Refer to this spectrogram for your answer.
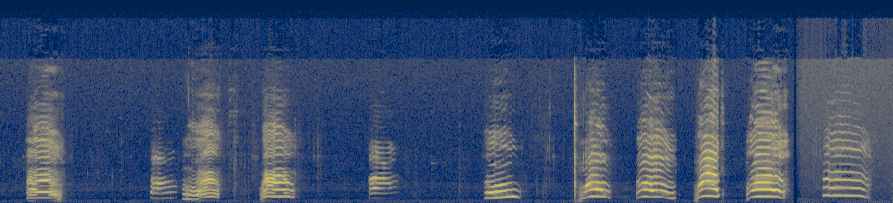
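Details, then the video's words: Sad kitten calling for its mother with about eleven meows over eighteen seconds, some short and sharp, others rising then falling, growing more frequent and insistent toward the end. "외롭고 슬픈 아기 고양이 울음소리, 엄마 어딨어~(Sad baby cat sound)"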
